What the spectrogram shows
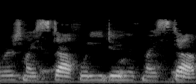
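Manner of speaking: ordinary delivery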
